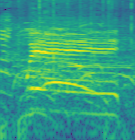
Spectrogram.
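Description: A volleyball hit hard at the net right at the start. Then a long, drawn-out vocal shout of overlapping voices, held for over a second, reacting to the play.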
